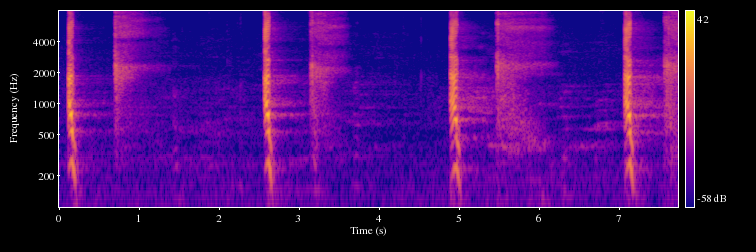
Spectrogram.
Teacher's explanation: ketika tertahan itu namanya syiddah ketika terlepas baru hames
